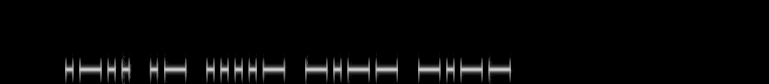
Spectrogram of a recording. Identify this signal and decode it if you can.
Morse code, heard as a keyed tone, about 17 wpm, 700 Hz. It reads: LA4YY
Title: DXCC-100 Call Signs - 5 Characters - Repeated 2x - 17wpm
